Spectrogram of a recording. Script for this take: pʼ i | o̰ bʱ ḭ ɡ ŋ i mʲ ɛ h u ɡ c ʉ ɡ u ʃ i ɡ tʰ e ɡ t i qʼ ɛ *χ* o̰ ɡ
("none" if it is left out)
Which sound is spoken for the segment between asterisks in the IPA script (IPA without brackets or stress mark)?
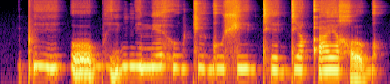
χ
